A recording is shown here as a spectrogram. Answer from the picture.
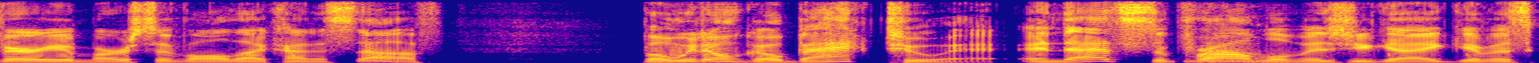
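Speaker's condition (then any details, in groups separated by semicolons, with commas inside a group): No condition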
